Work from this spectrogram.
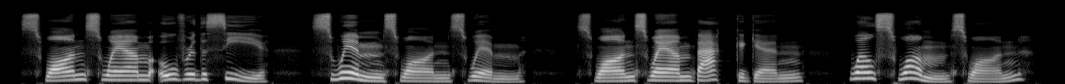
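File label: female us; Swan Swam Over the Sea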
